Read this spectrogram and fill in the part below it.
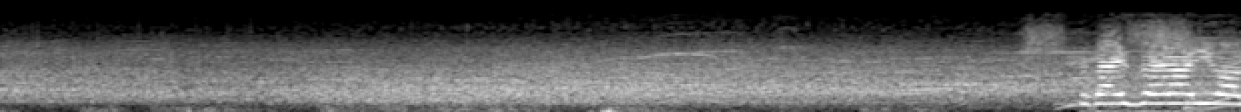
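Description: A large crowd roars steadily.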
